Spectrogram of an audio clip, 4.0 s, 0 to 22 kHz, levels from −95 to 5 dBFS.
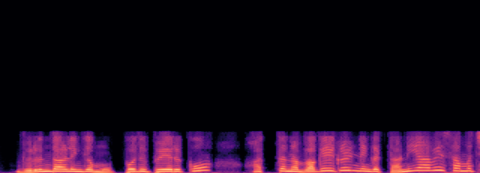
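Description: Speech runs with a rough, hissy halo and a smeared, underwater character throughout, with nothing above 5.3 kHz. It is likely Nellymoser compression at a rate fitting about 22 kbps: the damage is heavy, and unlike ordinary low-pass muffling, weak bands are filled with noise rather than simply dulled. At 2.29 to 2.32 s a sharp attack is preceded by about 26 ms of hiss. This is pre-echo, where quantisation noise sized for the loud onset spreads back through its coding block. Unlike a true echo, it arrives before the sound, not after it.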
